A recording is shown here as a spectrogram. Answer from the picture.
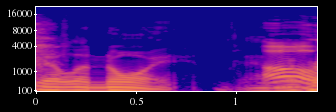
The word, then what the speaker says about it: Illinois: Illinois, the S is silent.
